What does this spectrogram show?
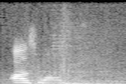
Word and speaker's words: Oswald: Cause my brain's like, yeah, the S should sound like an S. This is like a Z sound, so Oswald.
